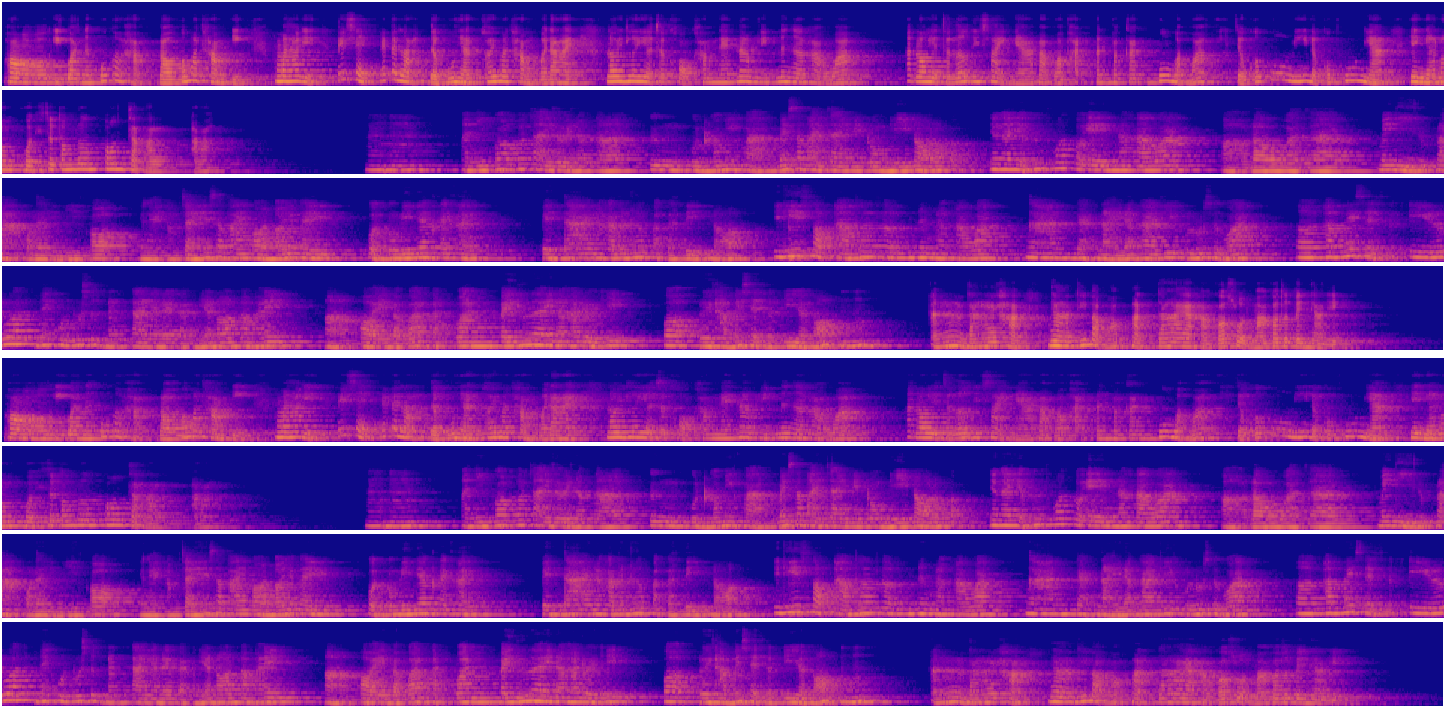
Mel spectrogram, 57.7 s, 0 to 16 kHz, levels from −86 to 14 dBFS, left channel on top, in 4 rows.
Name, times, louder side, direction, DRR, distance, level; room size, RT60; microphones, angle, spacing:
voice 1, 0.0-8.5 9.0-12.1 12.3-16.5 36.7-36.8 52.5-53.4 53.7-56.6, left 4 dB, 65° left, 6 dB, 0.4 m, -27 dB
voice 2, 18.0-18.5 19.0-23.8 24.3-26.2 26.6-27.8 28.2-29.9 30.2-32.1 32.5-33.6 34.2-36.1 36.5-38.7 39.1-41.3 41.8-42.6 42.9-46.0 46.5-47.5 47.8-49.4 49.9-51.9, left 1 dB, 20° right, 0 dB, 0.6 m, -28 dB
4.9 x 4.7 x 2.4 m, 1.3 s
head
